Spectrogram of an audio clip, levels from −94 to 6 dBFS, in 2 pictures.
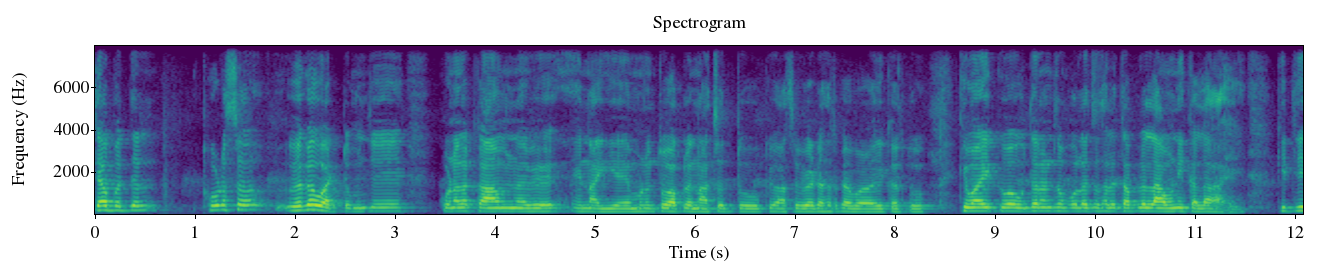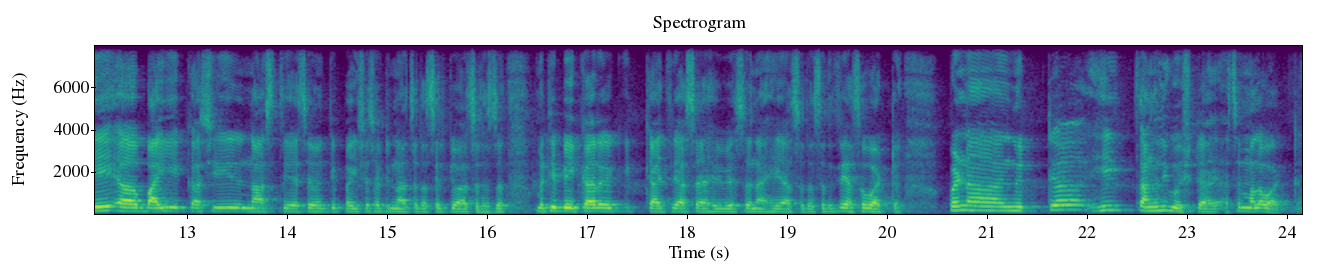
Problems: none marked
